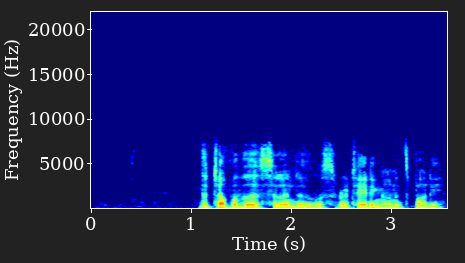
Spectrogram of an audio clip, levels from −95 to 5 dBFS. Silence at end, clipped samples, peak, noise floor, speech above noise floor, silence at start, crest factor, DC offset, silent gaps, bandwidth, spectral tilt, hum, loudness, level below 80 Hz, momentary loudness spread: 0.1 s; under 0.1%; -6 dBFS; -83 dBFS; 55 dB; 1.05 s; 24 dB; under 0.1%; none; 7.6 kHz; -6.5 dB/octave; none; -29 LUFS; -56 dBFS; 9 LU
